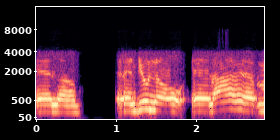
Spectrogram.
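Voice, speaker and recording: At a fairly slow pace and medium pitch, a woman talks in an ordinary speaking voice. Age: 60s. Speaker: student. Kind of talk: class discussion.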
